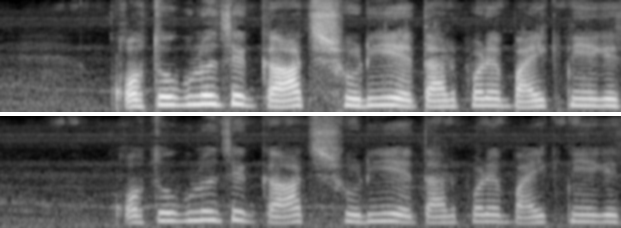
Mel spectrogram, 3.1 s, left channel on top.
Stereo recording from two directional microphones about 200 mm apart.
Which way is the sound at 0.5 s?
45° left (ahead or behind).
